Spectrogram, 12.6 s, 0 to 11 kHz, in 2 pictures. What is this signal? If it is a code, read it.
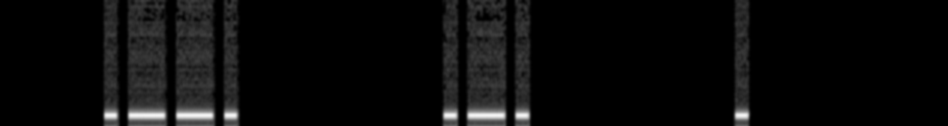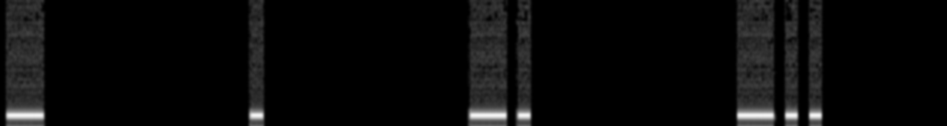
Morse code, heard as a keyed tone, about 15 wpm, spaced as for 5 wpm, 1000 Hz. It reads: PRETEND
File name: qotdfiles / 5wpm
